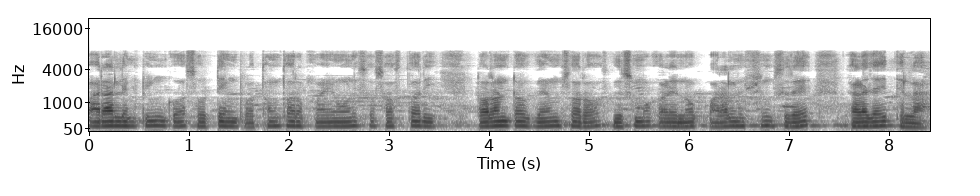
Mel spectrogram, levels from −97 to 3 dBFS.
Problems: constant background noise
